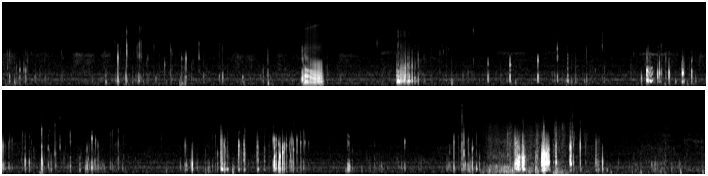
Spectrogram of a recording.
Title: Early morning tummy trouble (stomach growling)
